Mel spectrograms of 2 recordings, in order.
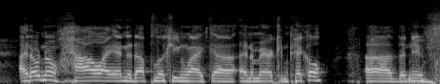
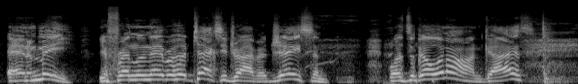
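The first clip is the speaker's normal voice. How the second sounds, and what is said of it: Put-on New York accent. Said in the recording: “That is my accent for being in New York.”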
